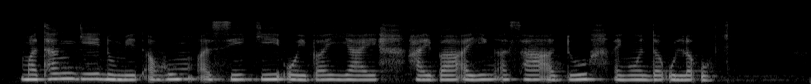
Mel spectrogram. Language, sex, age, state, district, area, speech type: Manipuri, female, 30-45, Manipur, Tengnoupal, urban, read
